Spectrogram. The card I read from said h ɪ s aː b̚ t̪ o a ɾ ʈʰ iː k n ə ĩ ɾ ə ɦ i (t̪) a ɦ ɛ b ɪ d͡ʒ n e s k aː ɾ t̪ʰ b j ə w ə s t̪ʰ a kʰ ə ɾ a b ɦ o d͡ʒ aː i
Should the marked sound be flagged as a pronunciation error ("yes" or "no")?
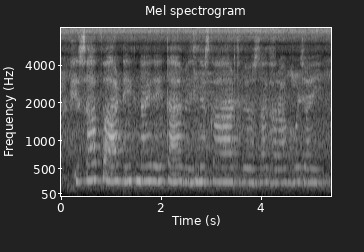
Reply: no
